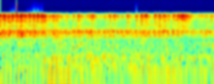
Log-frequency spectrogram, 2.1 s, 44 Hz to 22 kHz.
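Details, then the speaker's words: Home spin dryer motor running: steady hum with a fast, uneven knocking on it; the 8 mm clamp bolt on the shaft coupling had worked loose and was causing the knock. "तो जब यह motor start होती है dryer की तो काफी ज्यादा डलक मारती है इसमें आवाज आ रही है"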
